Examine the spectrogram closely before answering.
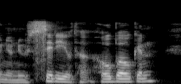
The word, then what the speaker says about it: Hoboken: new new city of hoboken uh matt gets on me when i mispronounce that i think for the first few times i said hubblecan that's hilarious i think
